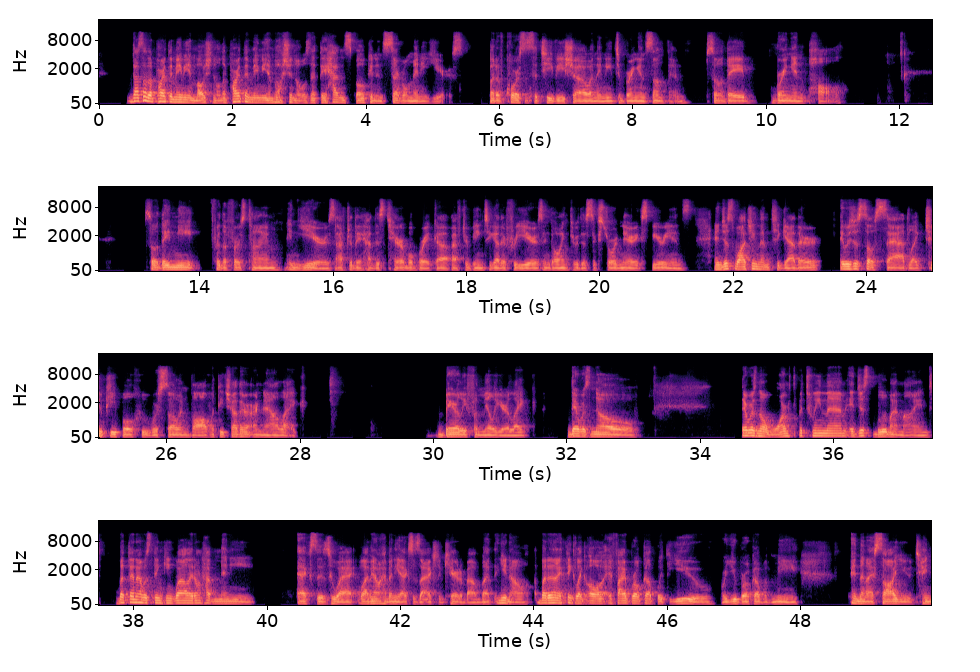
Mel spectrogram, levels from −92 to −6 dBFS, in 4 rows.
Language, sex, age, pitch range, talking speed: English, male, 40-59, 80-110 Hz, 190 wpm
